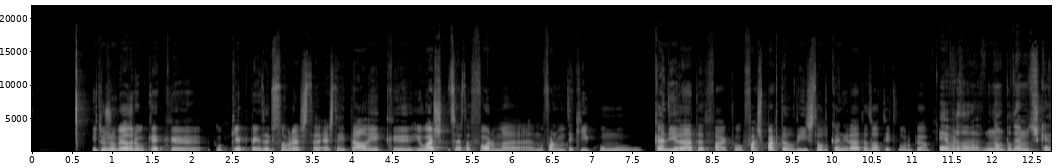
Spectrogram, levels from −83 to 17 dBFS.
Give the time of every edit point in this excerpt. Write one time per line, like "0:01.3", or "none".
0:02.2
0:03.0
0:06.7
0:07.7
0:09.9
0:11.3

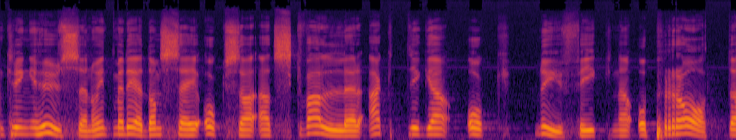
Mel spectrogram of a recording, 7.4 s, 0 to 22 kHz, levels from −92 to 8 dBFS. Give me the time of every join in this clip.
0:01.1
0:01.6
0:02.7

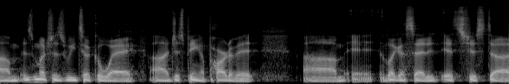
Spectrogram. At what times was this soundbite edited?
0:01.4

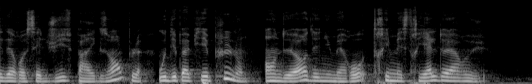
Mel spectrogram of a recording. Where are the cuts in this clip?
0:01.5
0:02.6

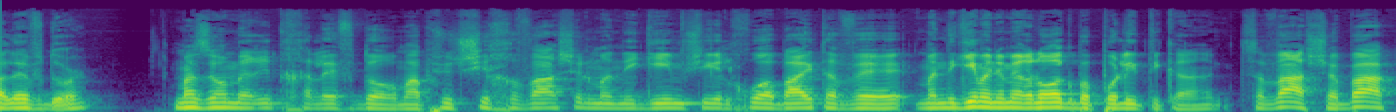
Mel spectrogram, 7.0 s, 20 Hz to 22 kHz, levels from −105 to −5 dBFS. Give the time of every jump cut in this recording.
none

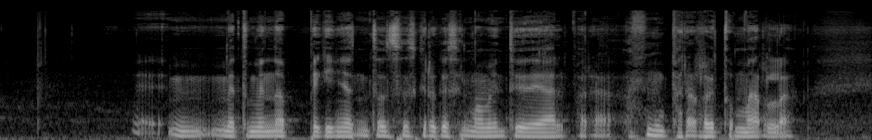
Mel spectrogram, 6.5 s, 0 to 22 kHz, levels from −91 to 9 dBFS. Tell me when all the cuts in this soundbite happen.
0:02.7

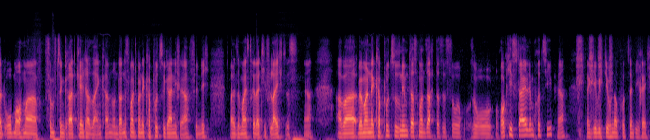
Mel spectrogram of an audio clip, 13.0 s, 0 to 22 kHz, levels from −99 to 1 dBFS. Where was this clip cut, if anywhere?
0:03.6
0:07.2
0:08.0
0:09.4

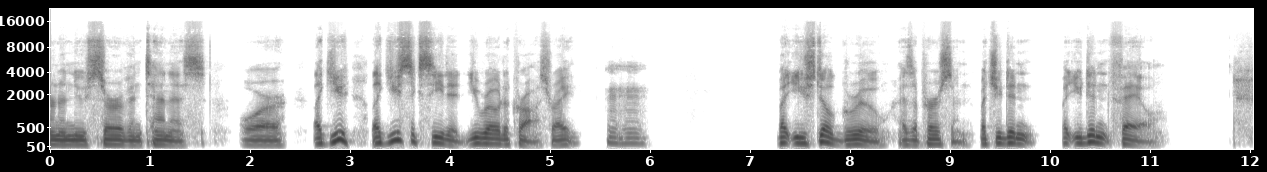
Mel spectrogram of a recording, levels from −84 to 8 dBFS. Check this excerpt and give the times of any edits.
none

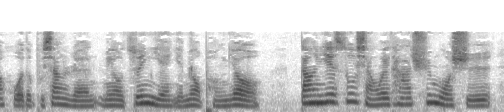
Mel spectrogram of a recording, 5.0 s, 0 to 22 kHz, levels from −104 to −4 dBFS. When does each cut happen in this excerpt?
0:02.9

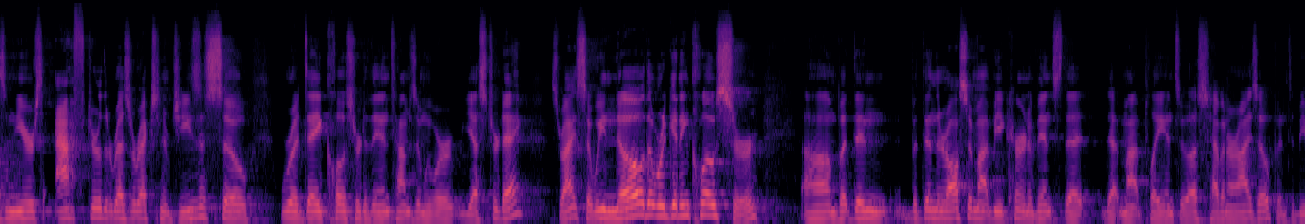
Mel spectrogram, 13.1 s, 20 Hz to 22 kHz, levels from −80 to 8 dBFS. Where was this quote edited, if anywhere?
none

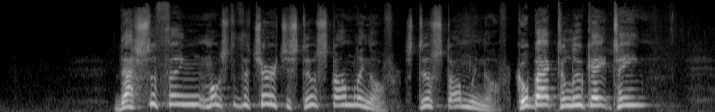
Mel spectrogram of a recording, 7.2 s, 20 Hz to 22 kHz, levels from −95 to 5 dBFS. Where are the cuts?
0:04.0
0:05.1

